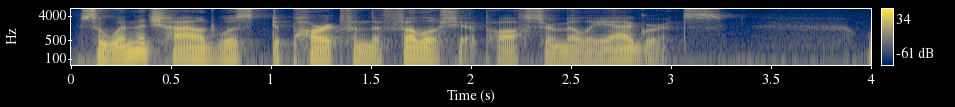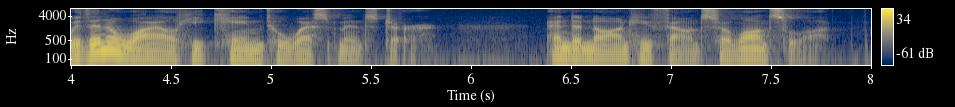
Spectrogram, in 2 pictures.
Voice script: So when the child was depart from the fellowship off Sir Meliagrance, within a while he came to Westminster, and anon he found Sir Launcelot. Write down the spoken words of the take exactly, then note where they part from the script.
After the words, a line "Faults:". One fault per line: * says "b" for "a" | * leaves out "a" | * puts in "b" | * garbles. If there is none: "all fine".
So when the child was depart from the fellowship off Sir Meliagrance, within a while he came to Westminster, and anon he found Sir Launcelot.
Faults:
all fine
